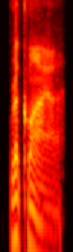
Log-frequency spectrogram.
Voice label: "require", British

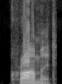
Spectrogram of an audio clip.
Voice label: "chromate", American

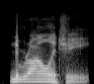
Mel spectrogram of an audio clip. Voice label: "neurology", American

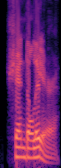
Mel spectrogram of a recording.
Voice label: "chandelier", American

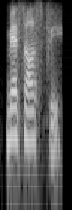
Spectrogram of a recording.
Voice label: "Mesosphere", Indian

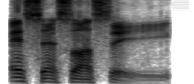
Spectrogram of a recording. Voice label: "SSRC", British

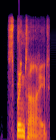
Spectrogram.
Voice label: "springtide", British

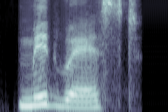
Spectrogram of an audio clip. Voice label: "Midwest", Indian

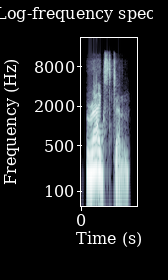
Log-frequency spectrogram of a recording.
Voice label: "ragstone", Indian

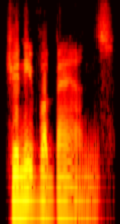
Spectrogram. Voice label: "Geneva bands", American

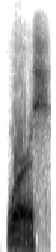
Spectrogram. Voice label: "worse", American

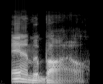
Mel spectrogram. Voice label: "airmobile", British

